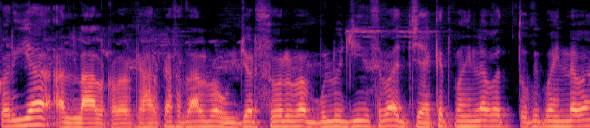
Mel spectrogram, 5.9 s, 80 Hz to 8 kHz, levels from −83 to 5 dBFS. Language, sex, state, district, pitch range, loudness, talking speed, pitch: Bhojpuri, male, Bihar, East Champaran, 110-125 Hz, -16 LUFS, 225 wpm, 120 Hz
